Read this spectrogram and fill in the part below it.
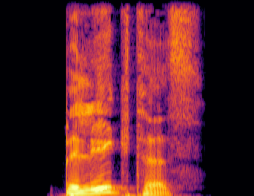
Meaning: strong/mixed nominative/accusative neuter singular of belegt
- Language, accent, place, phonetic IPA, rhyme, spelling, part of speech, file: German, Germany, Berlin, [bəˈleːktəs], -eːktəs, belegtes, adjective, De-belegtes.ogg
